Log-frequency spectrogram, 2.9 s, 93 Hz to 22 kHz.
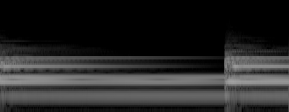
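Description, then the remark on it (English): A large, deep cathedral clock bell striking twelve; two tolls are heard, each strike ringing out with a long, humming resonance that slowly fades before the next blow lands, heard alone. “When the cathedral clock struck 12, there was an answer, like an echo of the chimes,”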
